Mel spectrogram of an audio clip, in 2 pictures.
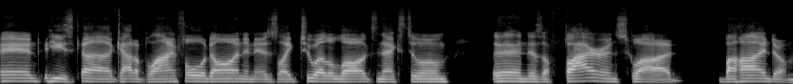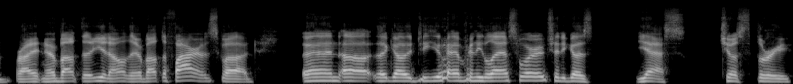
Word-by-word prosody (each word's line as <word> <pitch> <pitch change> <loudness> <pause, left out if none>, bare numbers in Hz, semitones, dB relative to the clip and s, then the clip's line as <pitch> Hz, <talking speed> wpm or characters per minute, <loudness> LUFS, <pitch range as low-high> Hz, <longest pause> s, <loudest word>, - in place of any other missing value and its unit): and 150 -1 +2
he's, 145 -5 -1
got 130 -1 0
got 135 +1 0
a - - -1
blindfold 135 +2 0
on, 135 0 +2
and 125 -1 -4
there's, 120 0 -5
like, 120 -2 -1
2 150 - -1
other 135 -1 +2
logs 130 -1 +1
next 125 -1 -2
to 130 - -3
him, 130 0 -1 0.4
and 140 -1 +1
there's 130 -1 -3
a 130 - -2
firing 145 0 +2
squad 115 +1 0 0.4
behind 140 +1 +2
him, 110 0 -7
right, 125 +2 +3
and 135 - -8
they're 135 - +2
about 145 +1 0
to, 145 0 0
you 165 0 +2
know, 145 +1 -1
they're 135 0 -1
about 140 +2 -1
to 165 - -3
fire 170 -2 +1
squad, 130 -4 -1 0.5
and, 170 +2 +2
uh, 165 -1 +3
they 160 0 +1
go, 160 -1 +3
"Do 150 - -5
you 170 +2 0
have 170 -1 +2
any 170 0 +2
last 165 +1 +2
words?" 180 0 0
and 165 - 0
he - - -1
goes, 145 -5 0 0.4
"Yes. - - -2 0.3
Just 155 -3 -3
3." 135 -4 -1
140 Hz, 195 wpm, -22 LUFS, 130-155 Hz, 0.5 s, right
